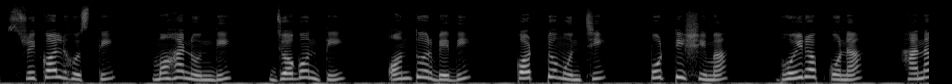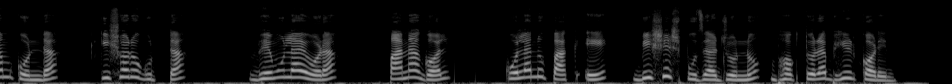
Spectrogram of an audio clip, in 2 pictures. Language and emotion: Bengali, neutral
